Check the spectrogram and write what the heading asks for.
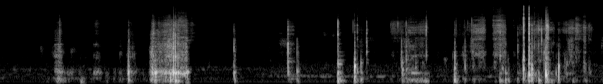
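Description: Handling noise on a workbench: an irregular run of clicks, knocks and short scrapes and rustles. The two longest scrapes come about a second and a half in and again near the end.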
